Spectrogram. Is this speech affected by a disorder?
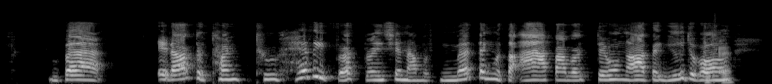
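Yes: deaf, cochlear implant user; hearing aid ages one to 33, cannot use phone; uses cochlear implant, follows familiar songs by memory.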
